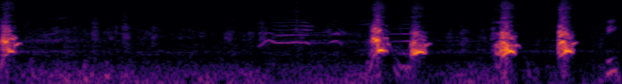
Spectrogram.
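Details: Dogs, a Miniature Schnauzer, a Westie and another, playing in a park. A brief high whine is followed by four sharp, loud barks in quick succession, with quiet rustling between them.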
